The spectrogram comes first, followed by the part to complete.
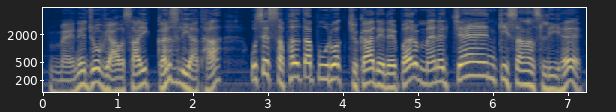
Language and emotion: Hindi, happy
